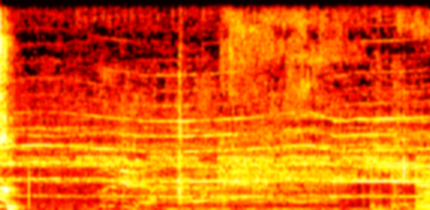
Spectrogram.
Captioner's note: zombies groaning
